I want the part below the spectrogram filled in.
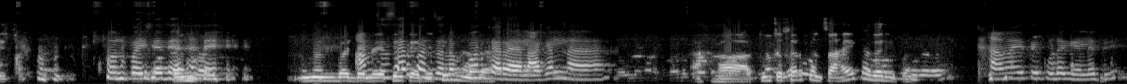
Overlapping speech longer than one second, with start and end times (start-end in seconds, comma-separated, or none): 3.6-4.9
